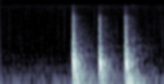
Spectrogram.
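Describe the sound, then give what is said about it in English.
Knocking on the wooden door of a lighthouse keeper's home: three firm, evenly spaced knocks, loud and clear against a quiet background. “We went directly out and knocked on John's door.”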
